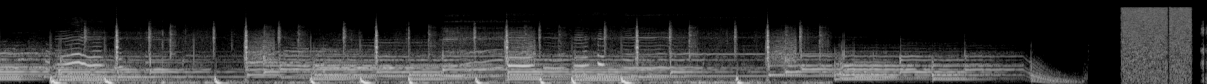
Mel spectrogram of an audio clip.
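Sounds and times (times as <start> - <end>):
white noise static burst: 11.2 - 12.0.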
